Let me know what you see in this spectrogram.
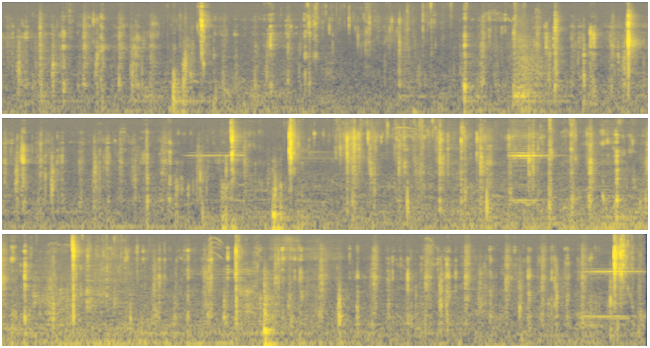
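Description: Close-miked chewing and biting of a soft tortilla wrap, with many short wet mouth clicks and smacks scattered throughout.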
